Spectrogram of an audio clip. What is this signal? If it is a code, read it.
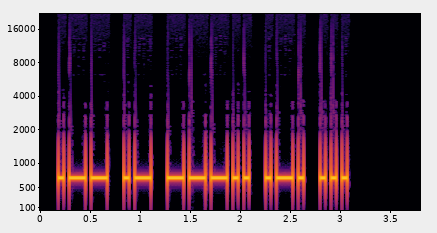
Morse code, heard as a keyed tone, about 22 wpm, 690 Hz. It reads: WA8RS
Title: USA Call Signs Repeated 3x 22wpm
